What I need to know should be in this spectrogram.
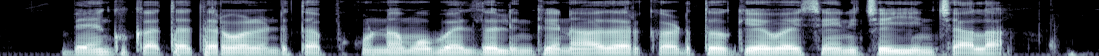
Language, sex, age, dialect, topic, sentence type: Telugu, male, 18-24, Southern, banking, statement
